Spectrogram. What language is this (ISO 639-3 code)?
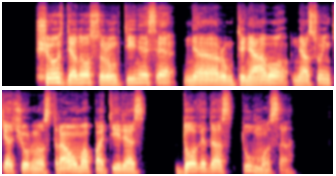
lit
